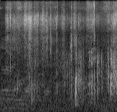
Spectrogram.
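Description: Paper test forms rustling as they are handled close to the microphone, with a sharp click about one and a half seconds in and faint voices behind.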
